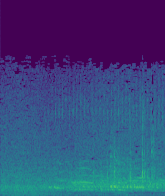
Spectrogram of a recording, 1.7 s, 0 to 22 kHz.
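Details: Common crane of the nominate subspecies Grus grus grus at Lac du Der, France, in November 2015. A brief, loud trumpeting note rings out near the end over soft, diffuse background noise.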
